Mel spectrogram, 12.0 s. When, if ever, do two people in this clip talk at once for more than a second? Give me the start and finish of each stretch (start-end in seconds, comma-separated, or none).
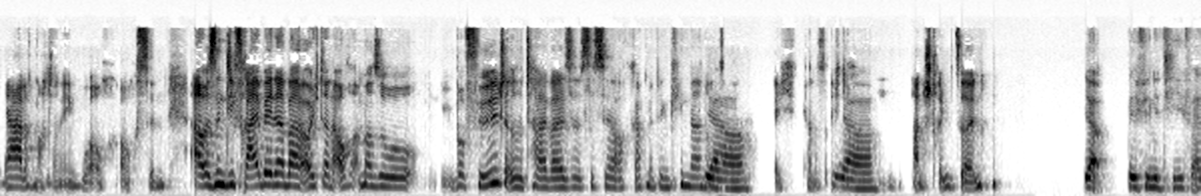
none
